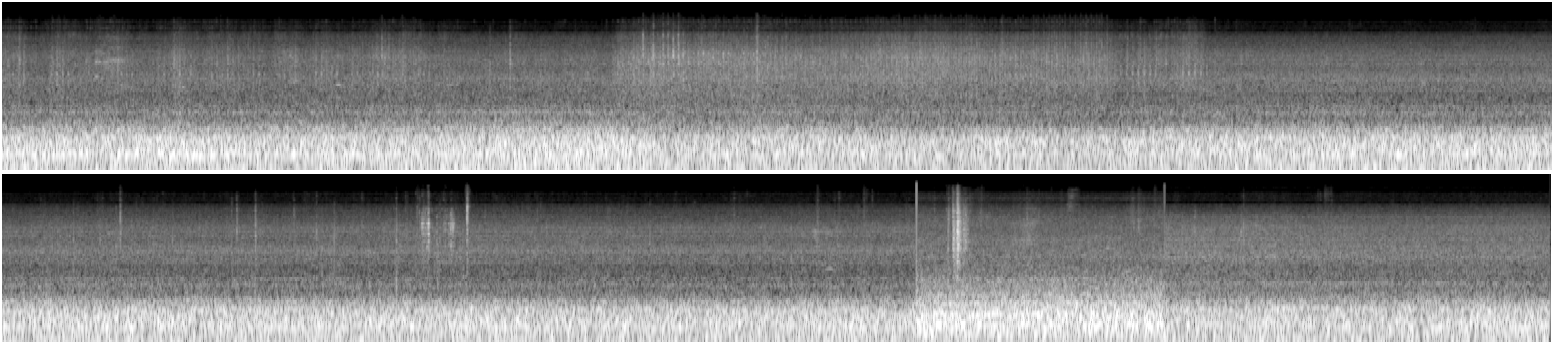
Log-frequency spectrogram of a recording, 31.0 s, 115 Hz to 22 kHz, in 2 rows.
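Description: Boeing 787-9 cabin noise during takeoff and climb-out: the steady low rumble of jet engines and airflow. About 25 s in it grows louder for a couple of seconds, starting with a sharp click.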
